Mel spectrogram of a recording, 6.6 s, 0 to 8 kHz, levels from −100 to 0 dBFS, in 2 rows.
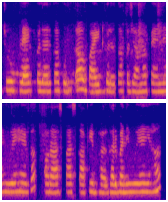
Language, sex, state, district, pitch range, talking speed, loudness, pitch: Hindi, female, Chhattisgarh, Jashpur, 245-265 Hz, 200 wpm, -30 LUFS, 255 Hz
